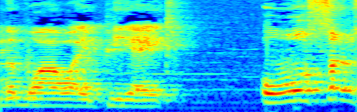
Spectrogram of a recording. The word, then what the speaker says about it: Huawei: hi so there's a phone company called wuwei spelled like this who have just released a smartphone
